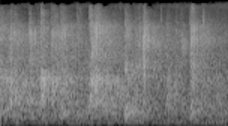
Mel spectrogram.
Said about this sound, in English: She's looking hot today, every day. She's looking hot. Yeah, that's worth an applause, yes.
